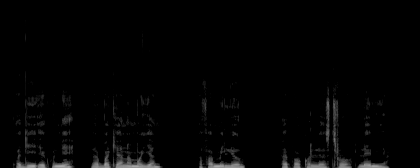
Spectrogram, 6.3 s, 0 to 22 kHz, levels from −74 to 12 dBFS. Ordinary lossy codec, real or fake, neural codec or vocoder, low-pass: none; real; none; 19.8 kHz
